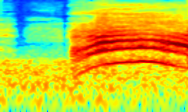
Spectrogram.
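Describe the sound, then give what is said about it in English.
A voice imitates a monster's heavy breathing: after a brief quiet breath, a loud, drawn-out guttural groan swells up and holds close to the microphone for about a second. “You guys are in the room, and then Parnell, suddenly you hear a heavy breathing like...”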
